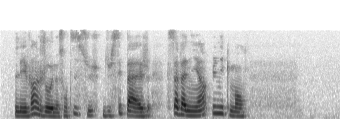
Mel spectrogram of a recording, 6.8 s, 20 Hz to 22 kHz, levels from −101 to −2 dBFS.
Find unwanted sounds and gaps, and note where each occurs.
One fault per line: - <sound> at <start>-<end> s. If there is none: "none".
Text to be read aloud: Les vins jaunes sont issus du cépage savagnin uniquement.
none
